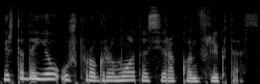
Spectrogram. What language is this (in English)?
Lithuanian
